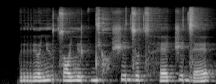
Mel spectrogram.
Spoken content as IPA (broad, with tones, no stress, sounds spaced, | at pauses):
rʲ ɔ˩˧ lʲ u˧˥˧ t͡s ɔ˩˧ lʲ ɔ˩˧ t͡ʃ dʲ ɔ˧˥˧ x ʃ ɪ˧˥˧ d͡z ʊ˧˥˧ t͡s h ɛ˩˧ t͡ʃ ɪ˧˥˧ d͡z ɛ˩˧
